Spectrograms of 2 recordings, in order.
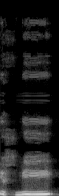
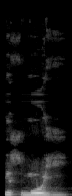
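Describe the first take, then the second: First: The word ends in a plain 'i' vowel. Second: A 'u' vowel comes before the final 'i'. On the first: The speaker calls it right. "You can only hear a kasra" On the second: The speaker calls it wrong. "You will not be able to say ismui"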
